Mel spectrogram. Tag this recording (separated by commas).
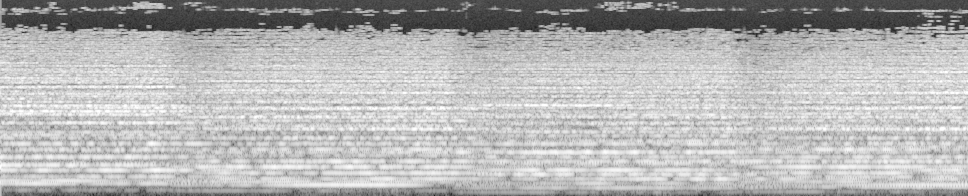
Music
